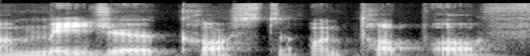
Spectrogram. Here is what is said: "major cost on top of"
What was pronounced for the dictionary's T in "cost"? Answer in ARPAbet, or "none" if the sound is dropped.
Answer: T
